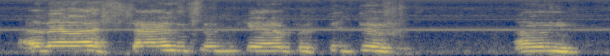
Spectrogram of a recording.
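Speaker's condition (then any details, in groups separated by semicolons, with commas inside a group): Cerebral palsy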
